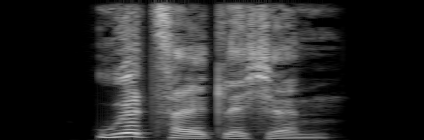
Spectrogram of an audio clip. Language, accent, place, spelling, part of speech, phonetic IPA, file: German, Germany, Berlin, urzeitlichen, adjective, [ˈuːɐ̯ˌt͡saɪ̯tlɪçn̩], De-urzeitlichen.ogg
- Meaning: inflection of urzeitlich: 1. strong genitive masculine/neuter singular 2. weak/mixed genitive/dative all-gender singular 3. strong/weak/mixed accusative masculine singular 4. strong dative plural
